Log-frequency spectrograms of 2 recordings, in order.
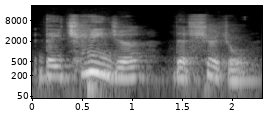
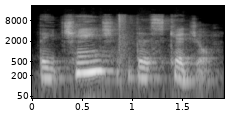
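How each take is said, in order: First: It is spoken in a British English accent. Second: It is spoken in an American English accent. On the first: "And with an British accent in British English" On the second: "In American English"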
